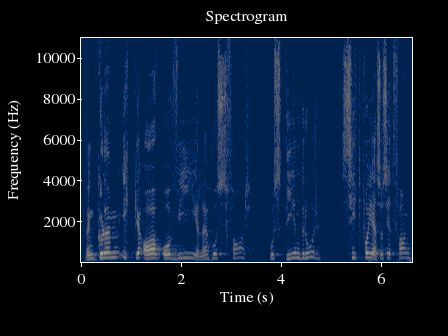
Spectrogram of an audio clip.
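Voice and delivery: insistent preaching, pitched high; fervent preaching. Real, not acted. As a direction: urge the congregation in a lifted voice.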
